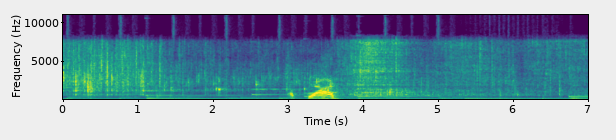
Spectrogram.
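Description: Hot oil with cumin and green chilli sizzling in a steel kadhai. The sizzle swells about four seconds in as chopped onions go into the oil. Steady low background tones run underneath, and a brief warbling sound rises and falls about three seconds in.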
